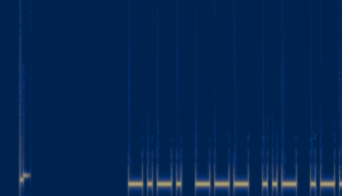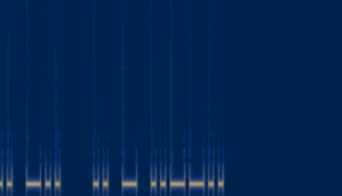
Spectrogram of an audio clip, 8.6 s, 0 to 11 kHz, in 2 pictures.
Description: Morse code, heard as a keyed tone, about 20 wpm, 700 Hz. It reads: COULD IT?
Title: A Sound Of Thunder 20wpm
